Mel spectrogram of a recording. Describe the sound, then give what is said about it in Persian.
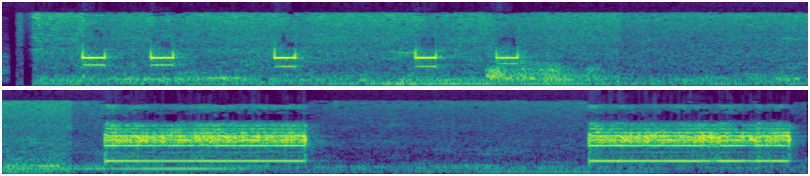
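A phone number is dialed to call the ministry, with a quick run of five short touch-tone beeps, followed by two long, loud ringback tones separated by a pause, over a low background hum. “تو باش ما وزارت زنگ بزنم که گپ از چی خبر است.”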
